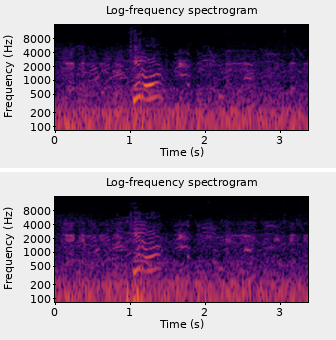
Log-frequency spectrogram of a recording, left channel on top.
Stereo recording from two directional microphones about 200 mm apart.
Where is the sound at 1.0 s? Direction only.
50° left (ahead or behind).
